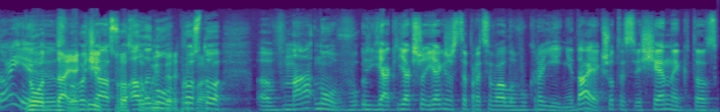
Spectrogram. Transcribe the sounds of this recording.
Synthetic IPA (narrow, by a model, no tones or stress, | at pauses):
d̪ɑjɛɔd̪ajɐɦɔt͡ʃɑsɔɐlˠɛupɾɔstt̪ɔ | ʋnanuʋjɐkjakʒɛjaɡʒɛt̪sɛpɾɐt͡sʲʊʋɑlˠɔʋʊkɾɐjinʲid̪ɑjɐkʃt͡ʃɔt̪ɪsʲʋʲɐʃt͡ʃːɛnːɪkt̪ɐs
